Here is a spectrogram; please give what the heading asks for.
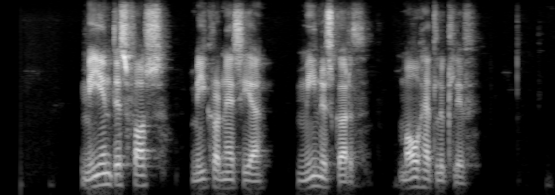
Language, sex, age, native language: Icelandic, male, 30-39, Icelandic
